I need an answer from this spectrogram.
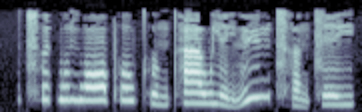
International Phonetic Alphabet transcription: t͡sʰɵ˥t̚wʊ˥ŋ wɔː˥pʰo˥wt̪ʰʊ˨ŋ t̪ʰaː˧wje˨˩j lyː˥m t͡sʰɐ˨˩ŋ t͡se˧j

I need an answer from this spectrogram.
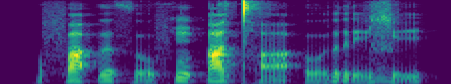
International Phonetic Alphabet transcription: fɑʔɯθo̰fũ ʔɑtʰɑ̰ ʔo̰rḭɮḭ

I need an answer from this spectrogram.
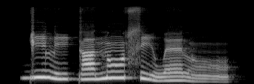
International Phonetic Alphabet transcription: ɡi˦li˧ɡa˧nɔ̃˦ si˦˨wɛ˧lɔ̃˨

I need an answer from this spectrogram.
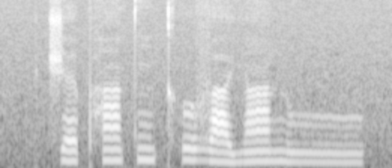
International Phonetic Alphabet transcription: t͡ʃɛ˨pʰã˦tĩ˦kʰʊ˦ va˨ jã˦nuː˨

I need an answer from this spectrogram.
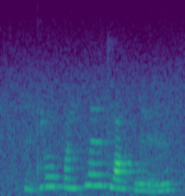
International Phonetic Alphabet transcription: pḭ˨˩t̪jo˥ʊ̯ pə˧˥nkwe˥ɪ̯ t̪wɑ˥˩ŋkwḛ˨˩˦ɪ̯

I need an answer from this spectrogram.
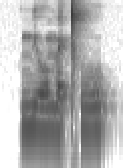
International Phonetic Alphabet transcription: mʲoːmɛǀʰu

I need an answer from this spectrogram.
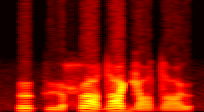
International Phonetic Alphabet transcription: ɵ˦ kʉ˨ħu˦˨dˤy˦ɡʲɑ˨ dˤɵ˨

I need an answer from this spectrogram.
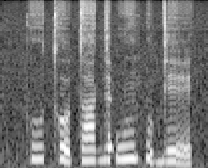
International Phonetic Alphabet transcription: pʰu˦ tʰo̰˦˨ʊ̯tä˦ ɡɛ˦ʔ wũ˦pṵ˦˨ ɡḛ˦˨

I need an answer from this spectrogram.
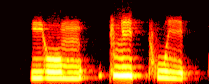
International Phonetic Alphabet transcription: jo˧m | kli˥˩t̚ kwi˨˩t̚

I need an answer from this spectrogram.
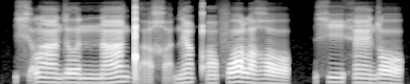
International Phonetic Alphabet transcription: xḭlˠãːdɤːnːãː ɡ͡ǃa̰ χa̰dɛ̃ qʼɔ̃fɔ lˠəʁɔ | xiːhɛ̃ːdɔ

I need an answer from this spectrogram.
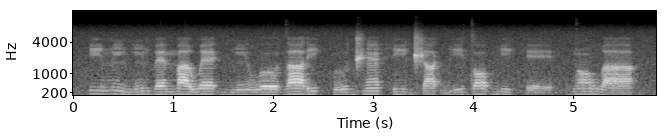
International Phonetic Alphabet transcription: i˦mĩ˦˨ɡĩ˨˦bɛ˧ ma˧wɛ˧ ɡ͡bĩ˨wo˧da˦ ɾi˦˨k͡pu˨˦d͡ʒɛ̃˦ hi˧d͡ʒa˨ɡ͡bi˨˦dɔ˦ bi˦˨ke˨ | dɔ̃˦wa˧

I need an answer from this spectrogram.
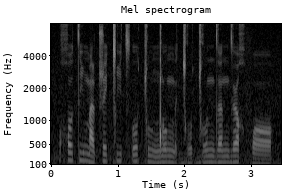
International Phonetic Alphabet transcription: χu˦ti˦ma˨ʈ͡ʂe˦ ǀi˦t͡sʼo˦ ǀu˦˨ŋ͡ǃo˦ŋɐ˨ ɡ͡ǀo˨ɡ͡ǀo˦ ndɐ˦ ndə˞˦χfɔ˨

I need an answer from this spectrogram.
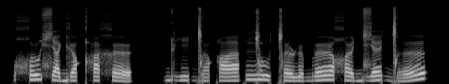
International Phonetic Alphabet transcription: χuɕaɡʲuqʰə xœ | ɖʱiɡ͡ǀœqa | ŋ͡ǀuǀœɳə bœːχœ d͡ʑɛ ɡ͡ǀəː

